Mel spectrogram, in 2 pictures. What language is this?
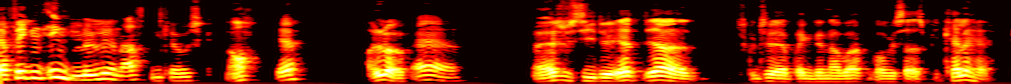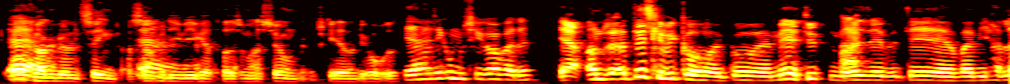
Danish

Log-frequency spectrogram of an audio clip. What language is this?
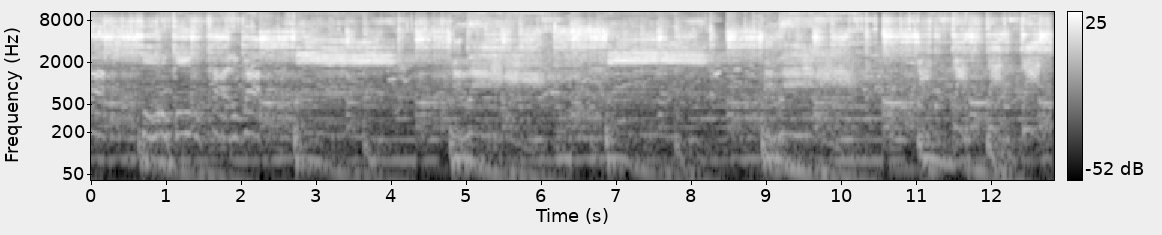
Arabic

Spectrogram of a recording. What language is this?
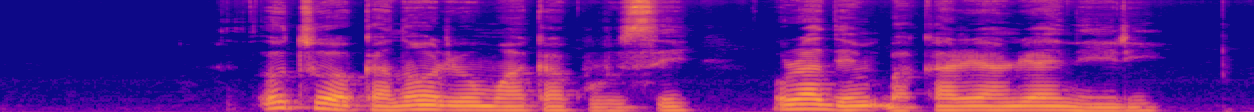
Igbo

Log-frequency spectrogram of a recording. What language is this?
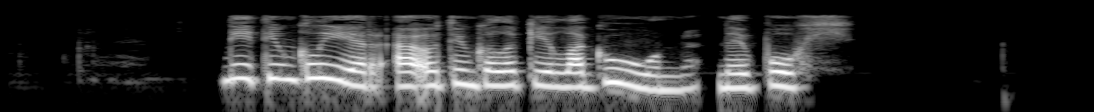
Welsh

